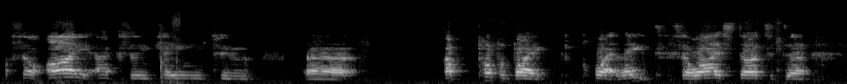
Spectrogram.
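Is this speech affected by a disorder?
Yes: cerebral palsy; cerebral palsy affecting all limbs, C2 para-cycling class, swimming as early physio, trike from age 7-8.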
